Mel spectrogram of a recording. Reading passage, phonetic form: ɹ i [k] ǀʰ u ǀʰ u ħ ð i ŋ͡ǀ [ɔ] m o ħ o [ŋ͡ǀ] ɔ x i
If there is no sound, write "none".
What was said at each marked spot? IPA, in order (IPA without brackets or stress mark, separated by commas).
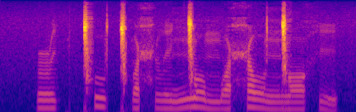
k, o, ŋ͡ǀ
